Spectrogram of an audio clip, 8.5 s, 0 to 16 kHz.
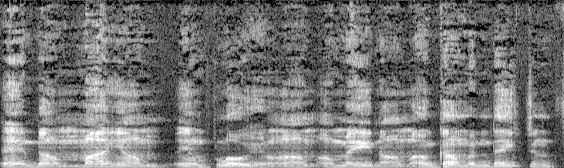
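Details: Man in his 60s with ALS; symptoms began in 2017 with a raspy voice, diagnosed in 2020; the disease started by affecting his speech, and he speaks with a delay; dysarthria due to ALS.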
